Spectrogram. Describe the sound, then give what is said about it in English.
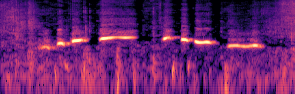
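A cheerful whistled tune of several short notes, rising and falling in a clear, bright pitch, with a few longer held tones, whistled by a farmer setting off early one morning to his turnip field in the story The Enormous Turnip. Faint background noises sit underneath the melody. “Early one morning, a farmer set off, whistling to his turnip field.”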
